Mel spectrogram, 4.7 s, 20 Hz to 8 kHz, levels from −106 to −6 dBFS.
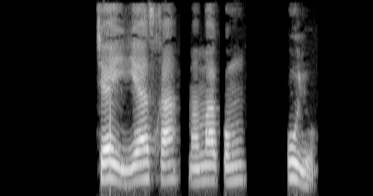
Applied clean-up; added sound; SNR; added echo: none; none; none; none.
